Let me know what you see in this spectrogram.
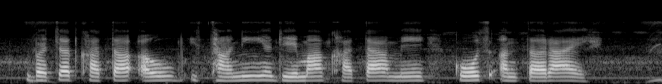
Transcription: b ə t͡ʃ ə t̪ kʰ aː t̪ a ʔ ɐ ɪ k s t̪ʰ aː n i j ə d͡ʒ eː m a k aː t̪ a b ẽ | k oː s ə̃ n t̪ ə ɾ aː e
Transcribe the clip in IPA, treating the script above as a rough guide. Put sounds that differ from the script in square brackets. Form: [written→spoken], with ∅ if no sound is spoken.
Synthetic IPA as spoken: b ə t͡ʃ ə t̪ kʰ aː t̪ a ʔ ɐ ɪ [k→∅] s t̪ʰ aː n i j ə d͡ʒ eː m a [k→kʰ] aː t̪ a [b→m] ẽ | k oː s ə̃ n t̪ ə ɾ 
